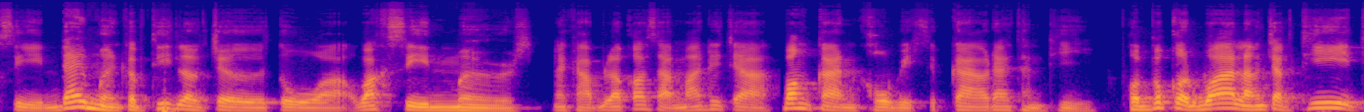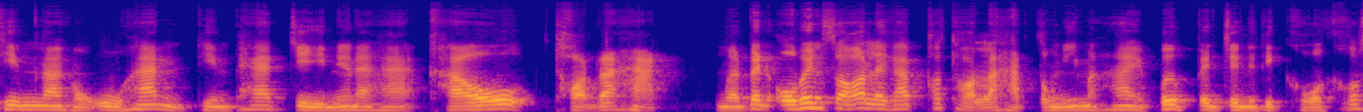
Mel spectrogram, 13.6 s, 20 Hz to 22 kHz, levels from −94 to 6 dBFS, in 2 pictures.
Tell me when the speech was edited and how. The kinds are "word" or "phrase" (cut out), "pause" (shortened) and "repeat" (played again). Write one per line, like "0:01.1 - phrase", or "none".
0:02.7 - pause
